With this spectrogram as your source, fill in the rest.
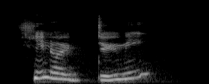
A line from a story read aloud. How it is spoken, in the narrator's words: Shepherd was laughing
